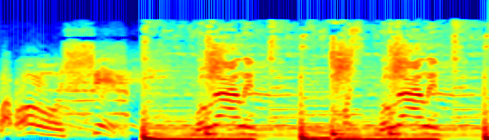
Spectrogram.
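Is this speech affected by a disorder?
No.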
